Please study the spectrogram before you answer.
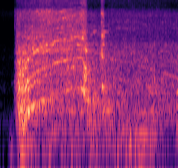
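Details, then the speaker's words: Shifeng Chinese mini tractor that would not start after a winter stored in the garage; a bad starter wire was replaced on the original terminal. The starter spins briskly and the small diesel catches at once, running evenly. Normal start. "стартер працює все хорошо В нас все працює"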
